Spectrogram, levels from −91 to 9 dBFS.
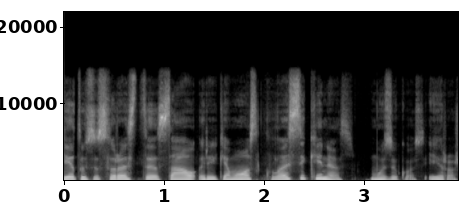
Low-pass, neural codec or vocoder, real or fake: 14.4 kHz; autoencoder, 48 kHz, 128 numbers a frame, DAC-VAE, trained on Japanese speech; fake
